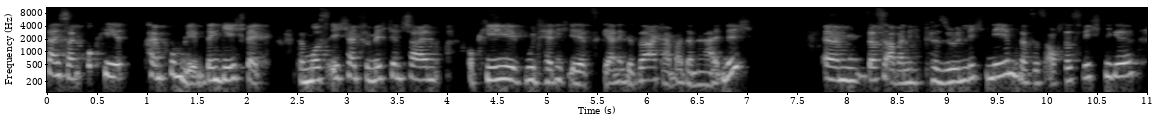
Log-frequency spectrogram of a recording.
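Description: A woman with a normal speaking voice, fairly high in pitch, talks at a fairly quick pace. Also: ordinary pitch variation. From northern Germany, Cuxhaven district. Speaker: dental billing consultant and coach. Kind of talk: podcast interview.

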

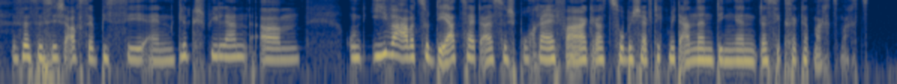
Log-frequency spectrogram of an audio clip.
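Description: In a very clean recording with a silent background and a dry, close sound with no echo, a woman speaks in a plain, everyday voice at medium pitch, with ordinary pitch variation and a fairly quick pace. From Vorarlberg, western Austria. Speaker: crime novelist. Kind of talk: interview. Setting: hotel.

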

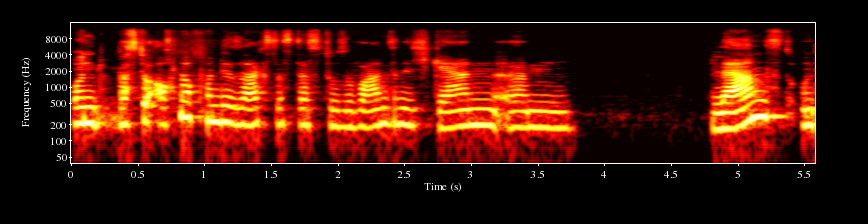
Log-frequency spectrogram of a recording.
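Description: At a moderate pace, a woman speaks at a medium pitch over a quiet background. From East Berlin. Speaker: podcast host. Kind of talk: casual interview.

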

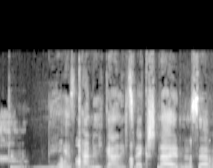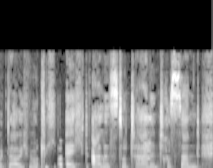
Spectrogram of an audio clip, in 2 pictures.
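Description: Over noticeable background noise, a woman with a high pitch speaks at a moderate pace with lively intonation and hardly any pauses. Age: 40s. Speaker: podcast host and yarn shop owner. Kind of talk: casual chat.

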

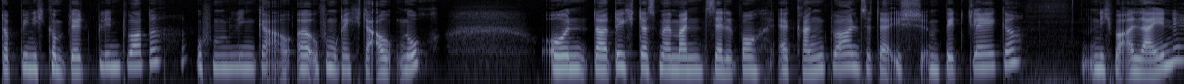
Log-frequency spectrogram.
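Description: A woman with a fairly high pitch speaks at a fairly slow pace, leaving long, frequent pauses. The recording is very clean with a silent background, and the sound is dry and close with no echo. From Baden-Württemberg, Enzkreis (Königsbach). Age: 50s. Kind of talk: interview. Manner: halting.

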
